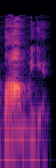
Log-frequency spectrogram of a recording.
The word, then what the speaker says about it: bomb: bomb, 여기에 B가 묵음입니다. 소리 나지 않습니다.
